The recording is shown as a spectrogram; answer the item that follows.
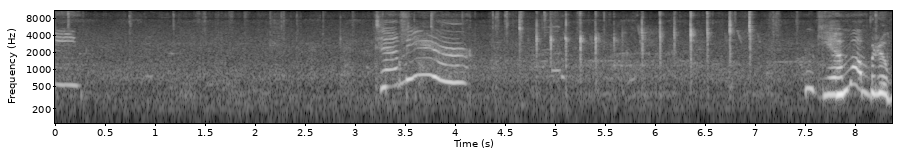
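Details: Two brief bouts of pitched, curving whines from 4.5-week-old Rottweiler puppies outside for the first time, separated by a quiet gap filled with light clicks, while a person calls them over.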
